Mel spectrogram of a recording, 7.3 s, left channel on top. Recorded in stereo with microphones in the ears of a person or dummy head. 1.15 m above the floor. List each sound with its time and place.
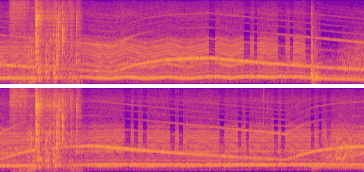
0.2 s an explosion: centre (ahead or behind), 1.4 m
